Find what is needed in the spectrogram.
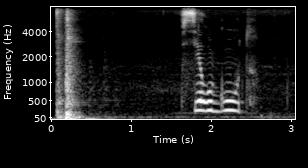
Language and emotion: Russian, sad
